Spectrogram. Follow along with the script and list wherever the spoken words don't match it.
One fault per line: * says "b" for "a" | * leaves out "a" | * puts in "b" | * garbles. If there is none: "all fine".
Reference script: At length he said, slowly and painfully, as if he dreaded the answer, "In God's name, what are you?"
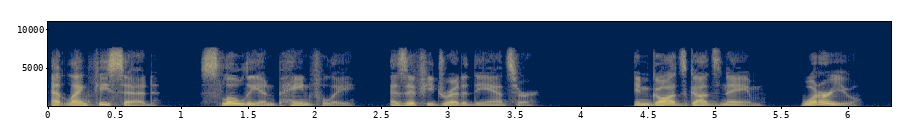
* puts in "God's"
